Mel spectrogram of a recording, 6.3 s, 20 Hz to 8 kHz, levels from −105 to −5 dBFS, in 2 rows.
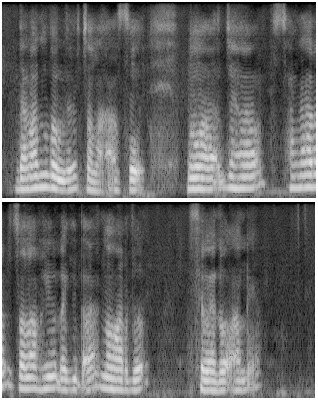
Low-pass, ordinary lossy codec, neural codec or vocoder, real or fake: none; none; codec, 16 kHz, 2 kbps, FreqCodec, smaller model; fake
